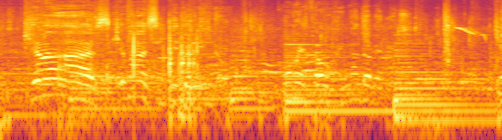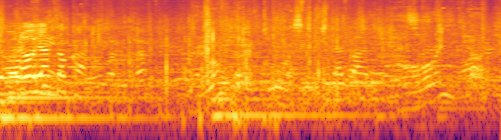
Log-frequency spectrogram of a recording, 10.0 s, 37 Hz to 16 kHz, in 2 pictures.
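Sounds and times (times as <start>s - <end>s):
boys talking and calling out: 2.0s - 10.0s.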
